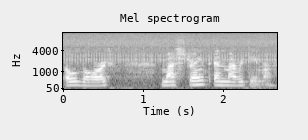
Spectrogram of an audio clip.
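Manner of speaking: plain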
